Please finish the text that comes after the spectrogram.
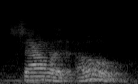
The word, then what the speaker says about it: Salado: How do you spell Salado? S-A-L-A-D-O. Salad, oh.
